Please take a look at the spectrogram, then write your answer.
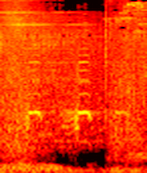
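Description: A goose honks as a sound effect in the Magic: The Gathering Arena video game, two short nasal honks in quick succession over a steady game background.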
